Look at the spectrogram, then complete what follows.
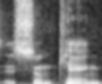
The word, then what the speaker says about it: Sung Kang: Hong Kang? Yeah. Okay. No. That's the actor's name is Sung Kang, but the character is his name is Han.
